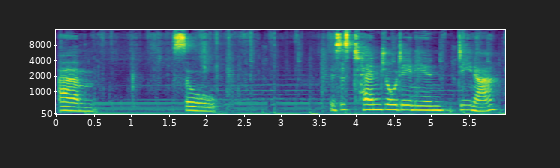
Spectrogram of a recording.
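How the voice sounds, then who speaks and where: Medium-pitched and speaking extremely slowly over faint music, a UK woman in her forties films a budgeting vlog. She chats casually and rambles as she stuffs cash envelopes, with frequent restarts and fillers.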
